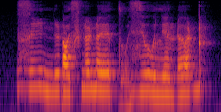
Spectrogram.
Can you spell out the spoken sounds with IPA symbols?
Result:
z i ŋ i ɽ ʌ sʲ ɳ ə ɳ e t ṵ zʲ u lʲ e lʲ ɽ ə ɖ

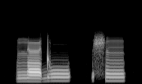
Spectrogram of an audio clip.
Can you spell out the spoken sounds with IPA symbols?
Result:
n ɛ˨ d u˧ | ʃ ĩ˧

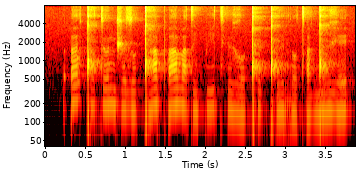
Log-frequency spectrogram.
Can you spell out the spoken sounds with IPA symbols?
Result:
ʔ ɐ l ɡ͡ǃ ɐ t ɵ n d͡ʒ ɵ z u ɡ͡ǃ a pʼ a β a t i p i tʰ ʉ ɣ o ǃʼ ɨ ǃʼ ɨ r o tʼ a ŋ͡ǃ ɨ ɣ e

